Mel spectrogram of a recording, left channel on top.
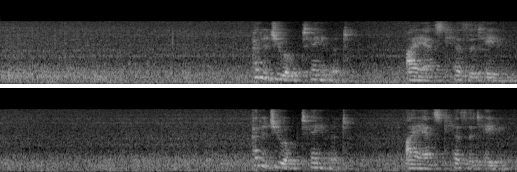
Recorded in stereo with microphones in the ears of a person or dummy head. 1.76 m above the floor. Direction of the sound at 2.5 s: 75° right (ahead or behind).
